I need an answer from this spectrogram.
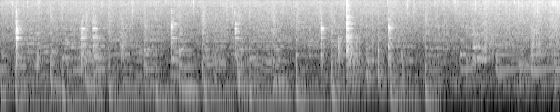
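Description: Cubed carrots sizzling in hot oil in a wok while chopped ginger, hot pepper and pimentos are scraped off a plate into it with a wooden spoon, with many short clicks and scrapes of the spoon against the plate. A steady low tone comes in near the end.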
